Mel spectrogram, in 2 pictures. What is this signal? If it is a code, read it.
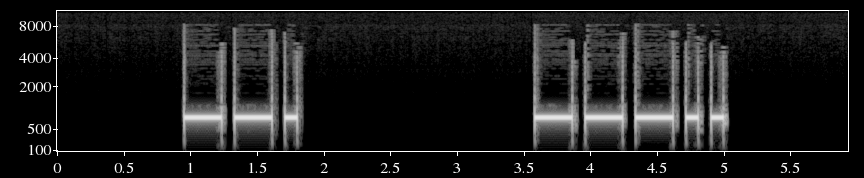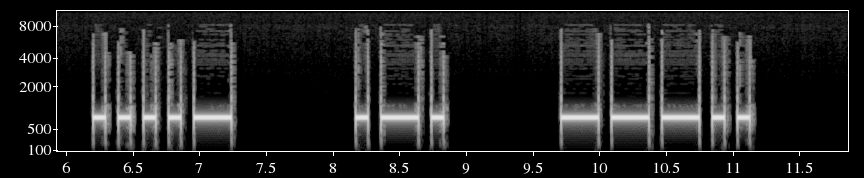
Morse code, heard as a keyed tone, about 13 wpm, spaced as for 6 wpm, 800 Hz. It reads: G84R8
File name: LEZIONI / 9 28 ws 12wpm 3354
